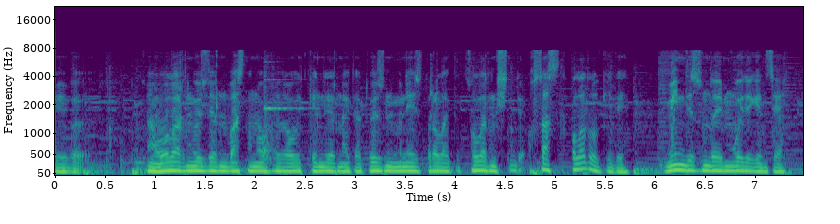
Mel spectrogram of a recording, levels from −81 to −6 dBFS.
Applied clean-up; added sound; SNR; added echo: none; Piano; 18 dB; none.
